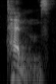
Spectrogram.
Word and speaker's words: Thames: There are very few exceptions where th is pronounced as a simple t. We have Thomas, Thames, time, Thailand, and potentially just a couple more.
